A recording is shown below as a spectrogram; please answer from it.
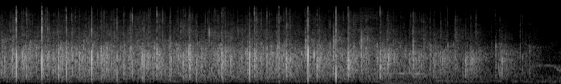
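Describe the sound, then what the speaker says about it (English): Audience applause in a university auditorium at a fall graduate commencement ceremony, steady dense clapping from a large crowd that holds throughout and fades slightly at the end. "Let's have a big round of applause for all these colleagues"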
